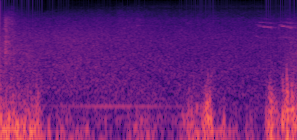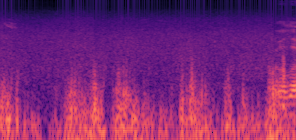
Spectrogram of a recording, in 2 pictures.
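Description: Wind gusts through trees in an outdoor graveyard, a steady rushing rustle of leaves with wind buffeting the microphone, rising and falling but constant throughout.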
